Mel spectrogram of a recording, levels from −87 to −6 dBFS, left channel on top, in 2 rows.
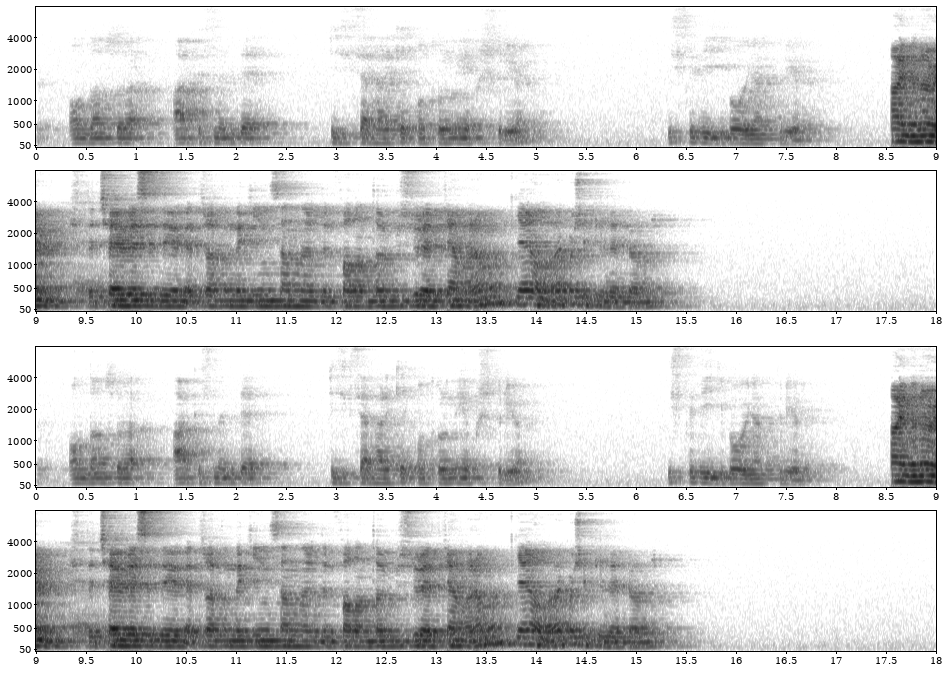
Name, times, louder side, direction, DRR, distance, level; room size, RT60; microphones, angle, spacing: voice 1, 0.3-1.1 1.4-2.3 2.9-4.9 6.3-7.7 9.2-9.7 14.7-15.0, equal, 45° right, -2 dB, 1.7 m, -36 dB
voice 2, 8.5-15.1, right 1 dB, 10° right, -4 dB, 3.5 m, -23 dB
10.5 x 9.2 x 8.7 m, 1.0 s
head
